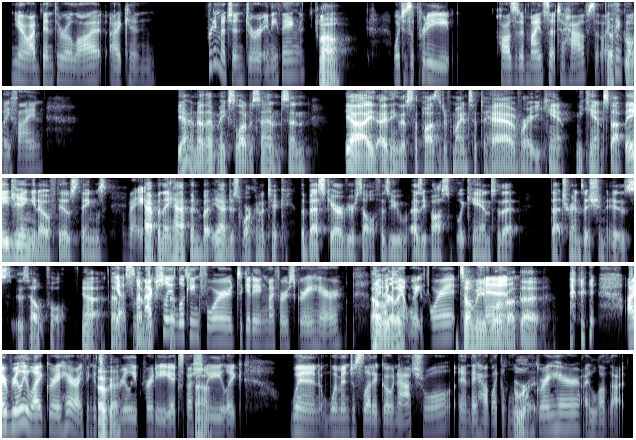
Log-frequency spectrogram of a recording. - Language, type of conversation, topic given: English, advice, How can I mark my milestone birthday meaningfully while reflecting on my life?
- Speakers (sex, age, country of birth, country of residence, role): female, 45-49, United States, United States, user; male, 25-29, United States, United States, advisor
- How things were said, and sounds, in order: chuckle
